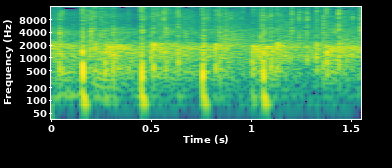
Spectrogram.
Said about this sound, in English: That's awesome. Let's give Harold a round of applause.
